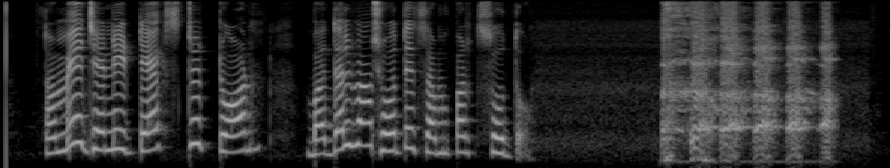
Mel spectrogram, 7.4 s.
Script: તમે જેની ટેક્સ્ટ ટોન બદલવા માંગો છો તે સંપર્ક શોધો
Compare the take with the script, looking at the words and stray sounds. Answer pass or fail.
fail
